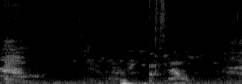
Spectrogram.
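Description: Near silence with a couple of brief, faint, soft voice sounds, like a quiet murmur or whisper.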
